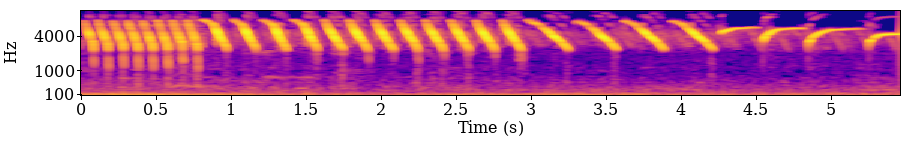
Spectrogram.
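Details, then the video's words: Red factor canary, a melodic orange-red bird, pouring out a rapid trill that slows into evenly spaced falling whistles, finishing with a few rising, curved notes. "Your canary Will Sing Unstoppably || The master singer || Best canary 2026||very fast singing canary"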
